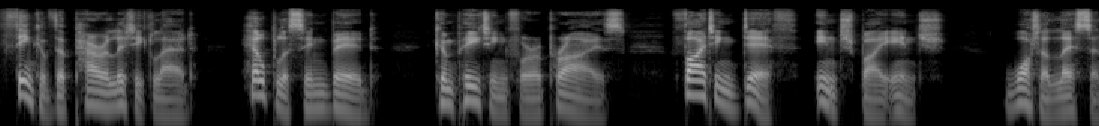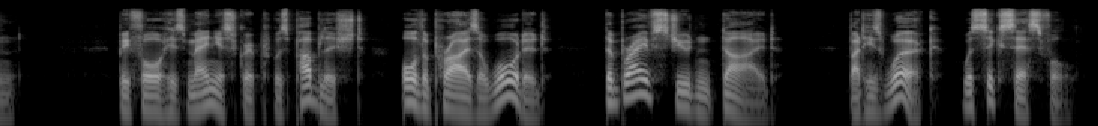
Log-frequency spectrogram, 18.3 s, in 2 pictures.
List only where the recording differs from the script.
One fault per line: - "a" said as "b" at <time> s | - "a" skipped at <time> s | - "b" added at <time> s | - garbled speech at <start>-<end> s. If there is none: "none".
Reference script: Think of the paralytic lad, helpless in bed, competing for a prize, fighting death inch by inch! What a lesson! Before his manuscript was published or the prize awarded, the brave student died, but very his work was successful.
- "very" skipped at 16.4 s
